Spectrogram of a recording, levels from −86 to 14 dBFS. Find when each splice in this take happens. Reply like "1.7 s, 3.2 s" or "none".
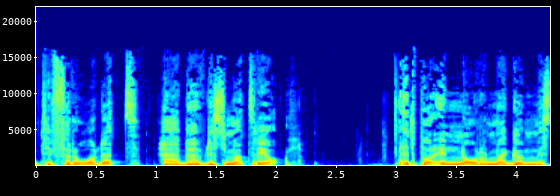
none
